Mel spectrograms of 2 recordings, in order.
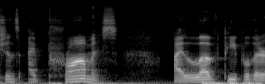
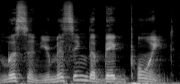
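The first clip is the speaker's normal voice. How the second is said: exasperated explaining; 6 semitones higher, 5 dB louder than usual. Retold or imitated. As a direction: voice jumps high and loud on free money, laughing through it.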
